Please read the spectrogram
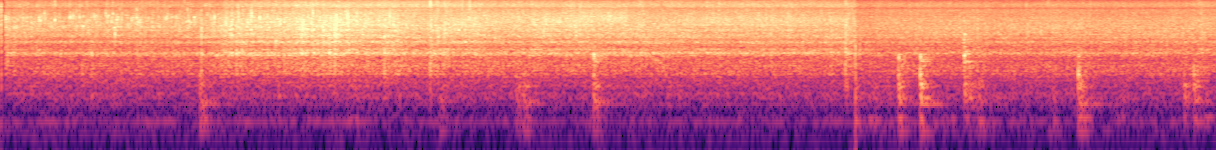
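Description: Grated onion sizzling in hot oil, with a wooden spatula stirring and knocking against the pan now and then. The sizzle is loudest a few seconds in and eases a little past the middle, when the knocks come more often.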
